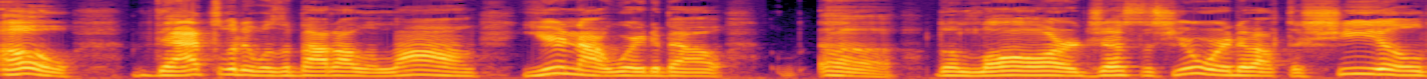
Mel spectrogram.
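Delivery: plain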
